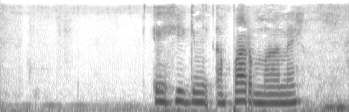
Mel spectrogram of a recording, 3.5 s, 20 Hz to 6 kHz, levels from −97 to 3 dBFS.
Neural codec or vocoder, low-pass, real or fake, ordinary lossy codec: codec, 16 kHz, 4 kbps, X-Codec, WavLM features, trained on Multilingual LibriSpeech; 5.4 kHz; fake; MP3, 32 kbps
